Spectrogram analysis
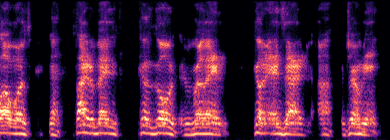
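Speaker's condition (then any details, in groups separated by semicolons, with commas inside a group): ALS/MND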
